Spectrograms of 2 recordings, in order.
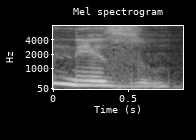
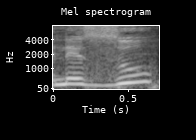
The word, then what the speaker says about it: Nezu: Segundo meu pai, é Neso. Agora, segundo a pronúncia popular, né, é Nezu, que é mais fácil, né?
